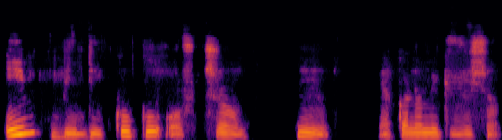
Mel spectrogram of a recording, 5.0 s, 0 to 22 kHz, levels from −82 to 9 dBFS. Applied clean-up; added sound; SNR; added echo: neural mask model Resemble Enhance denoiser.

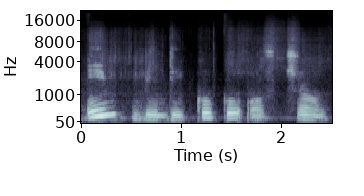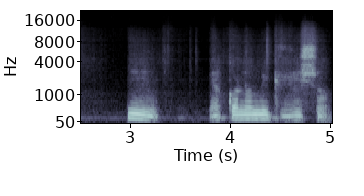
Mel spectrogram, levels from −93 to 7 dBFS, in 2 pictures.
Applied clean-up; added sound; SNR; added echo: neural mask model RNNoise.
